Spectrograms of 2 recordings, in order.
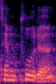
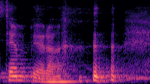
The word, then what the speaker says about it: tempera: from eloise egg tempera so it's not tempura it's tempera an egg tempra just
